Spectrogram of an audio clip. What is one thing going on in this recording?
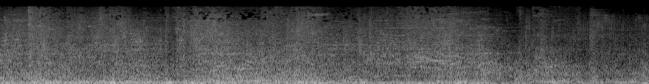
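Game spells and weapon strikes clash and crackle in a fast, busy battle.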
